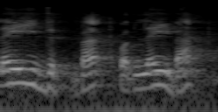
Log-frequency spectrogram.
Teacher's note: Which is fairly common as a way of producing consonant clusters, or rather not producing them in Singapore English.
